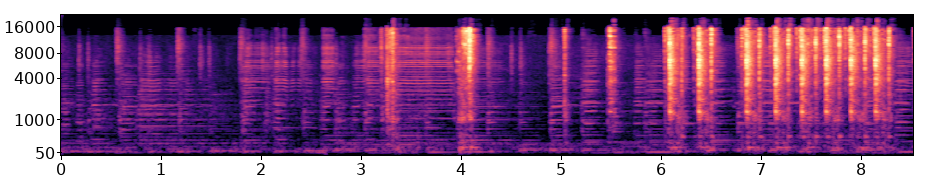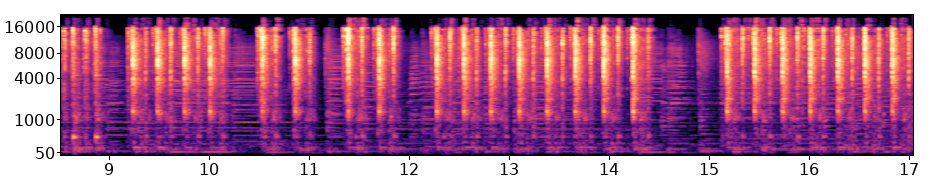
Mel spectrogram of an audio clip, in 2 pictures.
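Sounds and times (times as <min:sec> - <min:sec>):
background music with bass line: 0:00.0 - 0:17.0
typewriter keys clacking: 0:03.3 - 0:04.2, 0:06.0 - 0:14.4, 0:15.1 - 0:17.0.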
